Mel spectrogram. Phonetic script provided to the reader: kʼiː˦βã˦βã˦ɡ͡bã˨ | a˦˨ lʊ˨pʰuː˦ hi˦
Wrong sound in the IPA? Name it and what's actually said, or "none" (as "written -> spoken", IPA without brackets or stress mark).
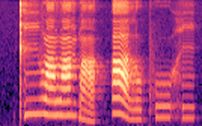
none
